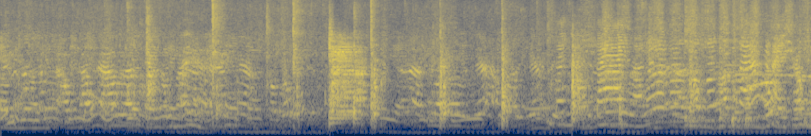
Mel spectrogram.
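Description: Background chatter of several people talking at once, with scattered sharp clicks and knocks from food preparation.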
